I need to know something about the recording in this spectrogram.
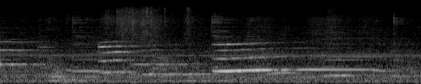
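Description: Live blues band playing a slow blues, with an electric guitar taking a fill of held, bending notes between the vocal lines. One long note is held through the second half.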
